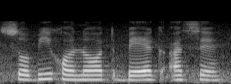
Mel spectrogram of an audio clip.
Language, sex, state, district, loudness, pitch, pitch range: Assamese, female, Assam, Kamrup Metropolitan, -14 LUFS, 215 Hz, 210-220 Hz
